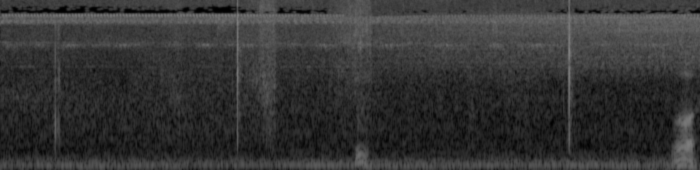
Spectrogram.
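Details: An owl on the ground with a heavy rabbit kill it cannot fly off with guards its prey, snapping its bill in a few sharp, dry clicks as an aggressive threat at an approaching person.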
